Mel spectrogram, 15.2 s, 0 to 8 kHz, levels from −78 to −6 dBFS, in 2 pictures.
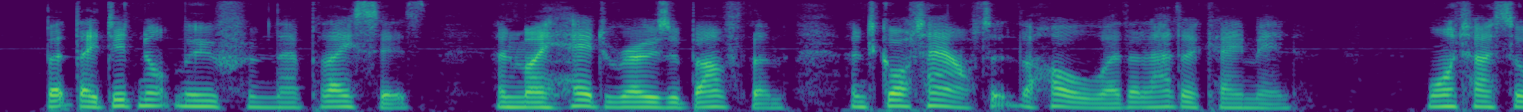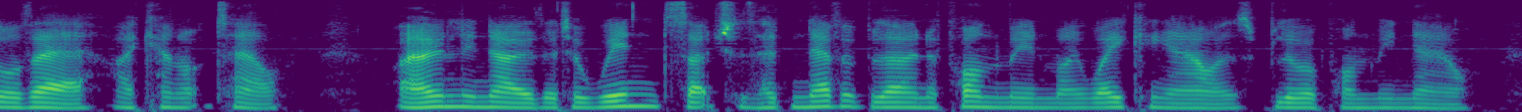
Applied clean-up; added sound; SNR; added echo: none; none; none; none.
